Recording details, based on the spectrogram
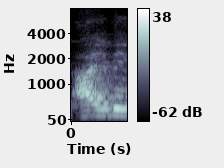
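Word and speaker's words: Iveagh: I think built by the Guinness family originally, but um it's a very it's a very nice place, but it's the Ivy Gardens. That's the Dublin pronunciation.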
